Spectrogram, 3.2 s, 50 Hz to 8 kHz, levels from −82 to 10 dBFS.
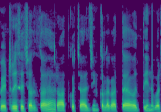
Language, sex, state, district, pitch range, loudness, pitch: Hindi, male, Bihar, Supaul, 105-110 Hz, -16 LUFS, 105 Hz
